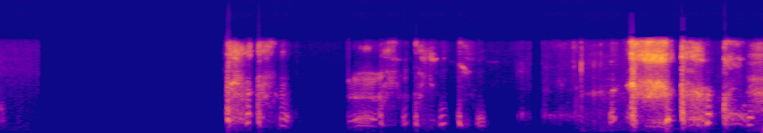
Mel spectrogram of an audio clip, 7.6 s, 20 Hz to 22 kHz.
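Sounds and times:
light dry coughs: 2.3s - 4.9s, 6.1s - 7.6s.

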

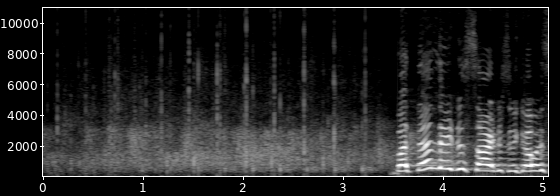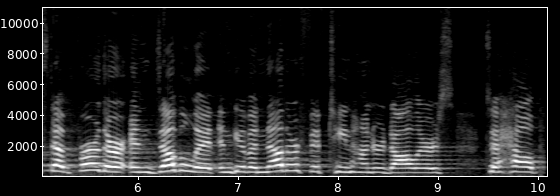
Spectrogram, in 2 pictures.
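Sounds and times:
audience applause for a group's donation to a special offering: 0.0s - 3.7s
speech: 3.6s - 10.0s.

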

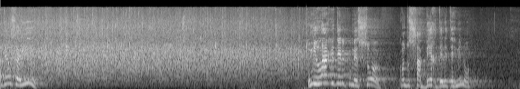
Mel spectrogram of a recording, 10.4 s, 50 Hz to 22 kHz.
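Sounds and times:
audience applause of many hands clapping: 0.0s - 6.7s
speech: 0.3s - 0.9s, 6.2s - 9.6s.

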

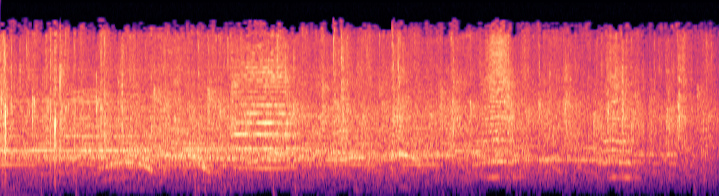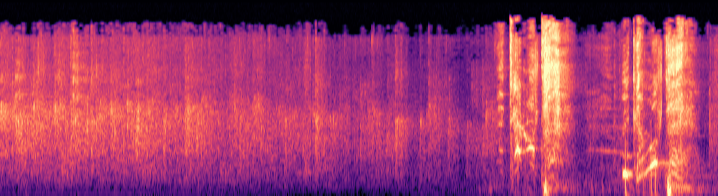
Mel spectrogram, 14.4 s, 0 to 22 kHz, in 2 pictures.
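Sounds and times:
audience cheering: 0.0s - 9.7s
audience clapping: 0.0s - 14.3s.

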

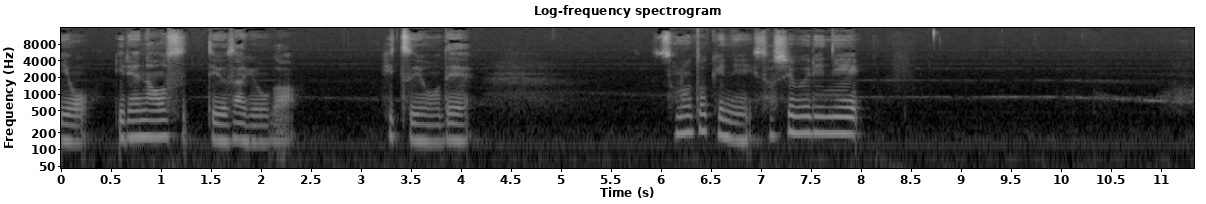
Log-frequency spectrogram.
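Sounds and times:
speech: 0.0s - 2.4s, 3.2s - 4.2s, 6.0s - 8.1s
ambulance siren wailing outside: 2.6s - 6.9s, 7.6s - 11.3s.

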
